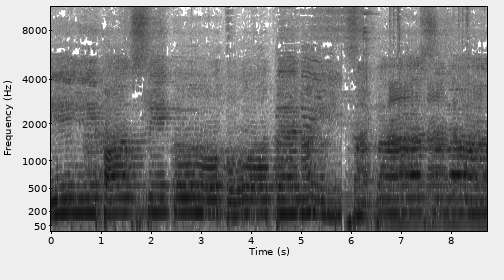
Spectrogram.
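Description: Buddhist devotional chanting: one voice intoning verses in long, held notes, phrase after phrase.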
